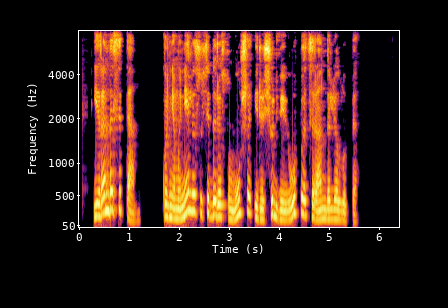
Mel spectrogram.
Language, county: Lithuanian, Utena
